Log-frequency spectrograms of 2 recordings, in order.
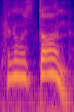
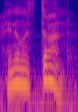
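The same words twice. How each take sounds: First: Much higher and louder, yelling it out; frustrated yell. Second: Said in the usual way. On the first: Real, not acted. Player yelling at the game in exasperation. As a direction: blow up at the game.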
